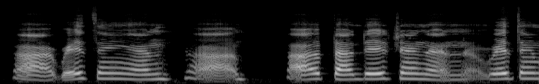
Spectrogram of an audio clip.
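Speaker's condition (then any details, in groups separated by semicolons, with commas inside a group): ALS; diagnosed in early 30s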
